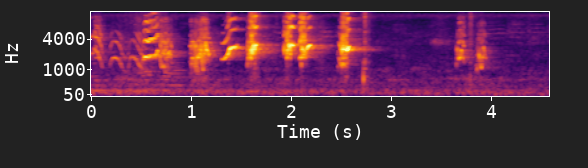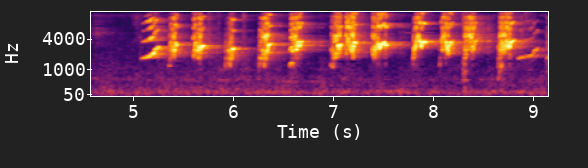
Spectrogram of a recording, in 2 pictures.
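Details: Asian pied starling singing in two bursts of harsh squawks and rising whistles, separated by a nearly silent two-second pause, the second run fast and continuous.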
